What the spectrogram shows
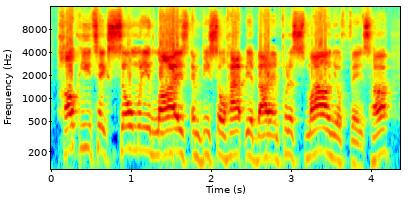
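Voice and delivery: ordinary talk

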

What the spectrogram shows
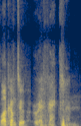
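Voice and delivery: grand godlike voice-of-God voice. A host welcoming everyone to reflection redoes the welcome in the voice of god. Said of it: "I'll use the voice of God".

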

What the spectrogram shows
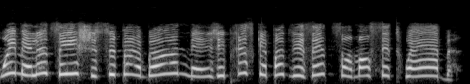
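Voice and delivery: put-on very high voice of a ten-year-old girl. Explaining why she created a sales bootcamp, imitating her 10-year-old niece. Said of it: "que j'imite bien ma petite nièce de 10 ans".

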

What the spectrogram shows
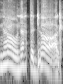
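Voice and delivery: mournful, high, very slow and drawn out. Retelling a movie scene where a character reacts: imitating a sad character. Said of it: "all sad face still".

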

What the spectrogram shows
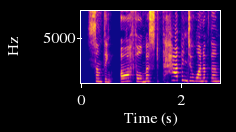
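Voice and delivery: high, gasped-out, caught-breath delivery. Narrator reads Judy as they hear a car arrive; gasped. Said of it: "Judy gasped".

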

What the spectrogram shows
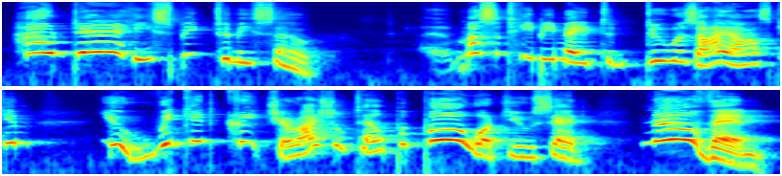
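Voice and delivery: very high, loud, swooping, indignant, astonished outcry. A girl turns to Ellen about Hareton, crying out in astonishment. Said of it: "cried she, staring fixed in astonishment".

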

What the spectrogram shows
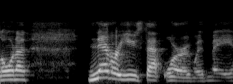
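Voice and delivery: really bad American accent. Speaker quoting what a senior executive once told her, bad American accent. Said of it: "that's really bad American accent".

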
